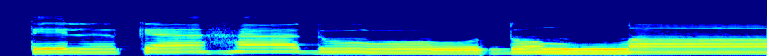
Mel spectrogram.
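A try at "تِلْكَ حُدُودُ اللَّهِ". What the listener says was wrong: Bukan ha tapi hu, hudu.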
